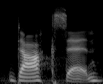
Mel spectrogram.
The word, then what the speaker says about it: dachshund: Dachshund pronounced, dachshund, the official breed.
